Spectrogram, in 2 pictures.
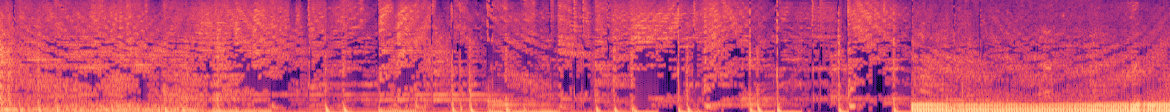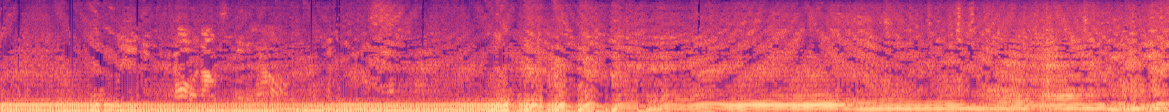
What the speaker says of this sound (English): Hope you enjoyed the sound clips of this new can.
